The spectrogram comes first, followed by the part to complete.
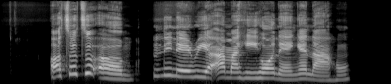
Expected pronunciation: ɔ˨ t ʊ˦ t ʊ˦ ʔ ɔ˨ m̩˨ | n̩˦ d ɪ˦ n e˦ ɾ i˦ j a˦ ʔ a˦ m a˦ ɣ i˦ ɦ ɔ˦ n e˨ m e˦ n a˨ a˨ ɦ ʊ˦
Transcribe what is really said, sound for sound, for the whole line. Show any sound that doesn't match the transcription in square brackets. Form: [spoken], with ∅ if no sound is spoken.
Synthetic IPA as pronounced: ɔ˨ t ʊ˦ t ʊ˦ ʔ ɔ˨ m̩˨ | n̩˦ d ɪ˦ n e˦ ɾ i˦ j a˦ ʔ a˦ m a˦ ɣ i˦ ɦ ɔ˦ n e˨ [ɲ] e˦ n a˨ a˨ ɦ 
